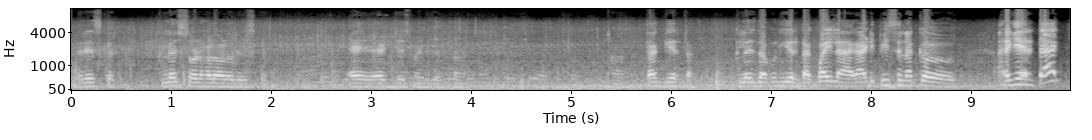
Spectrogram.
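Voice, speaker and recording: A man's voice: a little high, little pitch movement, a little slow, pauses often. A man from Maharashtra coaching a driver from the passenger seat, repeating short, bossy commands over and over. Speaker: driving instructor. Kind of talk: casual in-car coaching. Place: inside a car on the road. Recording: muffled, with loud road noise.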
